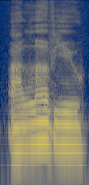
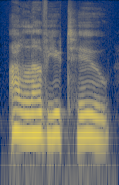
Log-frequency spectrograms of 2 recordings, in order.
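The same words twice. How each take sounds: First: Low and soft, lovingly; whisper-soft love line; tender male voice. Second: Slow and loving; tender. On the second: Her reply, slowed. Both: A narrator's reading.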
